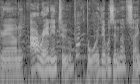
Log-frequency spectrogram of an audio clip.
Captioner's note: children calling in background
